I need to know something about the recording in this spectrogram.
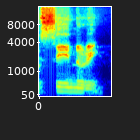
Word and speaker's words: scenery: And at the end of the second line, there's the word scenery. So how many syllables are there? आप बोल के देख लो. C के बाद आप रुक रहे हो, न के बाद आप रुक रहे हो. There are 3 syllables. Scenery.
